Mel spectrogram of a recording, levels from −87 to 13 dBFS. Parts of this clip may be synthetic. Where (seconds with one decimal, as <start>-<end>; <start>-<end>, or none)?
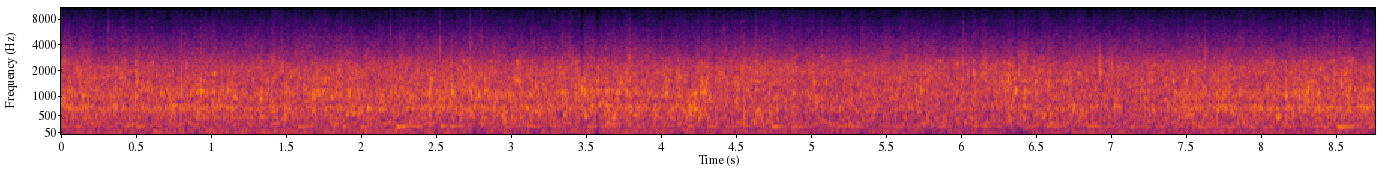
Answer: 0.0-8.8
